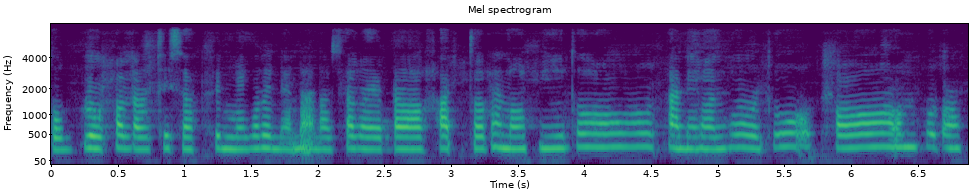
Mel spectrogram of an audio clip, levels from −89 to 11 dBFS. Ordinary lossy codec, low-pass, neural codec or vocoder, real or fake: none; 7.2 kHz; codec, 24 kHz, 1 kbps, SNAC; fake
